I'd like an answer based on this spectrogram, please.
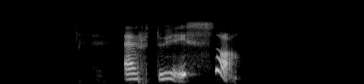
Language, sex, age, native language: Icelandic, female, 7, Swedish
